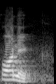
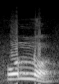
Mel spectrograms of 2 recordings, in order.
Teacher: অটাকে ও হিসেবে উচ্চারণ করছি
